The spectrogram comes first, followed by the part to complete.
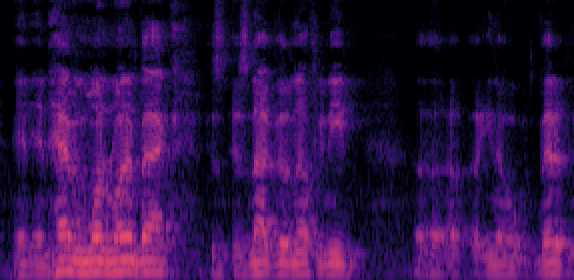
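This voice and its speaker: A man's fairly low voice at a moderate pace, with audible room echo and noticeable background noise. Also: big swings in loudness. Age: 60s. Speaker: sports vlogger. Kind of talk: casual commentary monologue. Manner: repetitive, stammering restarts; animated.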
